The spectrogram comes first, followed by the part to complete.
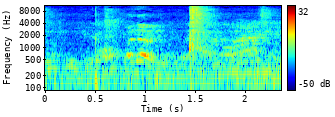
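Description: Sepak takraw ball kicked in a rally: a sharp crack about one and a half seconds in and a fainter hit about half a second in, with a short shout from a voice between them.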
